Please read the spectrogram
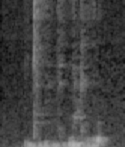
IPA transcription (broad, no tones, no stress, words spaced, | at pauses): dʱe̤ɡʱujɔ̤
